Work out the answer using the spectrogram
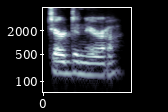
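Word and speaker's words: giardiniera: jus gardenera. I can never pronounce that properly. – Yeah, it's I always say jardinera.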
